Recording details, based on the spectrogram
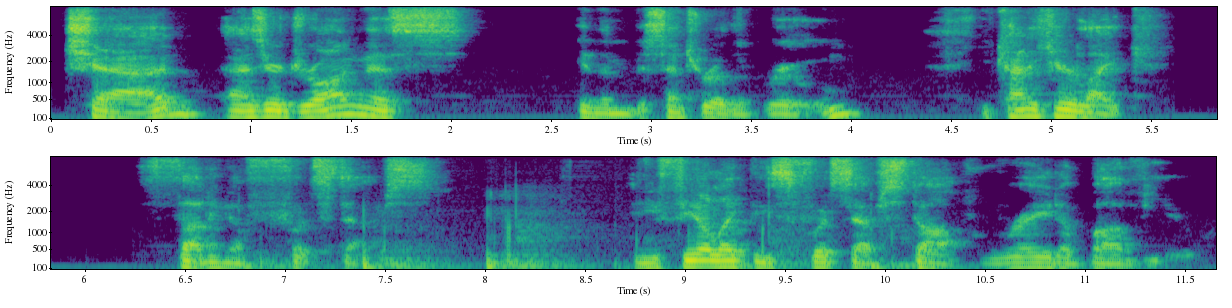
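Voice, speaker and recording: A man with a deep voice runs a tabletop game. His narration is casual and made up as he goes, with faint noise behind it. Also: expressive, takes it slowly, darkish tone, poor audio. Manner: informal, conversational. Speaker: game master.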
